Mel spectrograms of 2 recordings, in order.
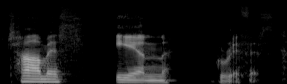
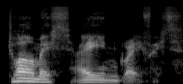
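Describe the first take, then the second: First: It is said in a plain, non-Irish accent. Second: It is said in an Irish accent.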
